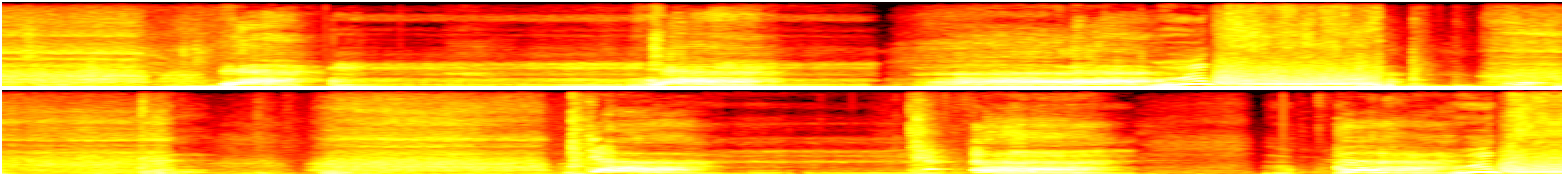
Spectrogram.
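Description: A young woman screams and wails wildly.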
